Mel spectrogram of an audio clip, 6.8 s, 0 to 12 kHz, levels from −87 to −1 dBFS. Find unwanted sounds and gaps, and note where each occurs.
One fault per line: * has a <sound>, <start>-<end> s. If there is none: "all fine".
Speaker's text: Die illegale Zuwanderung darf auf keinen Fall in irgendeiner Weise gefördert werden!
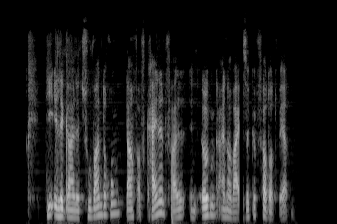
* has a dropout, 4.8-4.9 s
